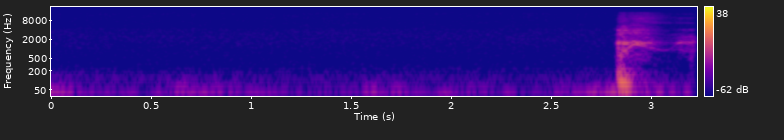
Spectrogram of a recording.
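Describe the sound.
A single short cough comes from a person recovering from an illness. It bursts out sharply after a stretch of near silence and low hum.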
